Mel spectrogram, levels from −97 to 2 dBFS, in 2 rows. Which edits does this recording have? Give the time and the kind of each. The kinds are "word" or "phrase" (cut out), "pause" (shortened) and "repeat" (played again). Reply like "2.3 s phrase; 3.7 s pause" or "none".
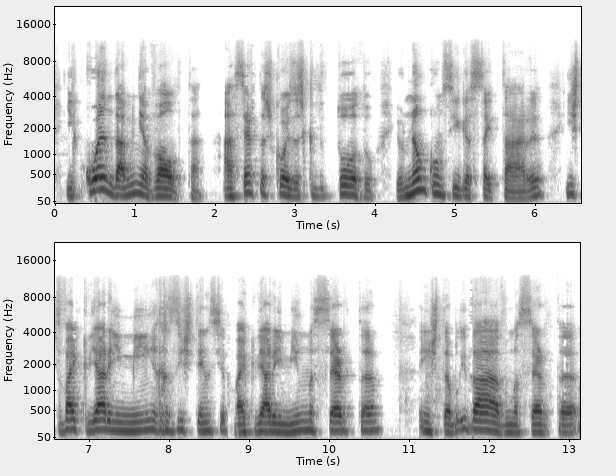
8.7 s word; 11.1 s word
